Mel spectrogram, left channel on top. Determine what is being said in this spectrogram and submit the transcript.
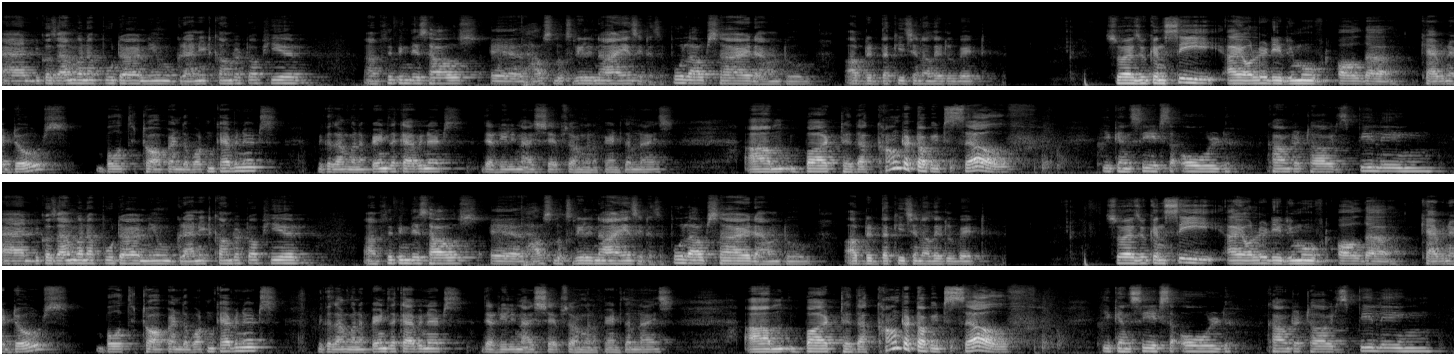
because I'm gonna put a new granite countertop here. I'm flipping this house. The house looks really nice. It has a pool outside. I want to update the kitchen a little bit. So as you can see, I already removed all the cabinet doors, both top and the bottom cabinets, because I'm gonna paint the cabinets. They're really nice shape, so I'm gonna paint them nice. But the countertop itself, you can see it's an old countertop. It's peeling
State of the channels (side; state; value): both; normal; correlation 0.61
